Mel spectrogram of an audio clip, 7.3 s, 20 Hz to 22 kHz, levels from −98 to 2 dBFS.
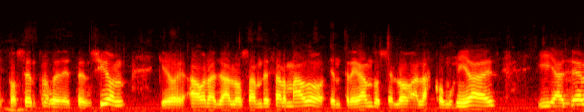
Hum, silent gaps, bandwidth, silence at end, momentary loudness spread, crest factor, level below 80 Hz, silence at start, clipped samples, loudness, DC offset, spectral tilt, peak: none; none; 3.7 kHz; 0 s; 6 LU; 14 dB; -60 dBFS; 0 s; under 0.1%; -24 LUFS; under 0.1%; -8.5 dB/octave; -10 dBFS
